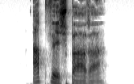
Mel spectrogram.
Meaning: inflection of abwischbar: 1. strong/mixed nominative masculine singular 2. strong genitive/dative feminine singular 3. strong genitive plural
- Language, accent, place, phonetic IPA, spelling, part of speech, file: German, Germany, Berlin, [ˈapvɪʃbaːʁɐ], abwischbarer, adjective, De-abwischbarer.ogg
